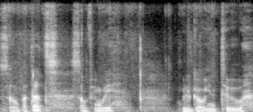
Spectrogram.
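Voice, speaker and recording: A man with a Swedish accent speaks at a fairly slow pace. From Sweden. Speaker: woodcarving instructor. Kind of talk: tutorial. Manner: casual, hesitant in wording.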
